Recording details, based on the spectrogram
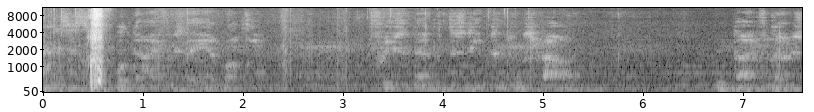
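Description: One brief sharp sneeze near the start, then quiet room sounds and faint background talk.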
